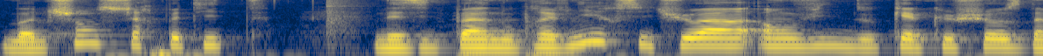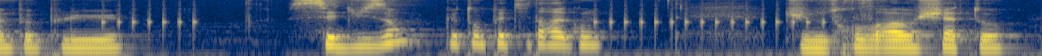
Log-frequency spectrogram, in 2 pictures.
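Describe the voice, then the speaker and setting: A man's voice: a little high, unhurried, darkish tone, close to an everyday voice. A man voicing a pair of seductive scheming demon twins in a video game, speaking in a purring, honeyed tone with mock-sweet menace. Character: seductive twin demons, incubus and succubus.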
